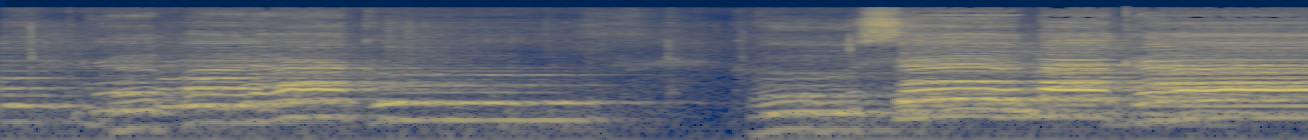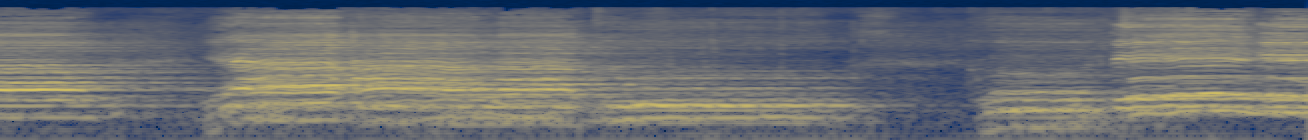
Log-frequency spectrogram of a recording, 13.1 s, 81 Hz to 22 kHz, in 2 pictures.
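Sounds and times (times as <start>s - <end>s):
group singing a cappella: 0.0s - 13.0s.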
